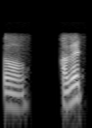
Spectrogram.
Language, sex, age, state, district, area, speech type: Bengali, male, 18-30, West Bengal, Nadia, rural, conversation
